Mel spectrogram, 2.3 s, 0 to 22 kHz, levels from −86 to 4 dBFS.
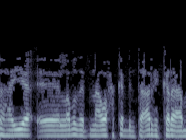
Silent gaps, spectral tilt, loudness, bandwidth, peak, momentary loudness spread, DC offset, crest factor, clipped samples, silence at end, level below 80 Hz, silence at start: none; -7 dB/octave; -26 LUFS; 5 kHz; -10 dBFS; 4 LU; under 0.1%; 14 dB; under 0.1%; 0 s; -62 dBFS; 0 s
